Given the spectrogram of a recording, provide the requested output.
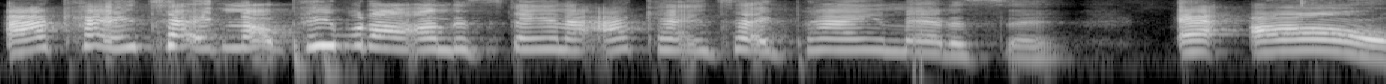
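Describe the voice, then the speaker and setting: An animated woman's voice, extremely high-pitched, bright and sharp, raised and projected, at a moderate pace. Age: 40s. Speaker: lifestyle vlogger. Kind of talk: live stream chat.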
